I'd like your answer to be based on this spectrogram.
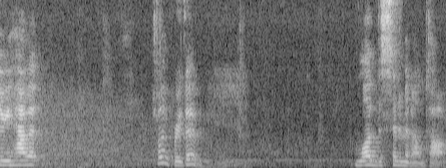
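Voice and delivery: talking with mouth full. Tasting a cheesecake just made, talking with mouth full. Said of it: "my mouth full".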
